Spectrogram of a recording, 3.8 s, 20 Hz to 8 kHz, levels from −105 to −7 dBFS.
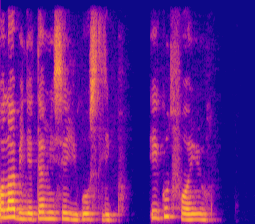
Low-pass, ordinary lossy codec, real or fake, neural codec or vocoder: none; none; real; none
